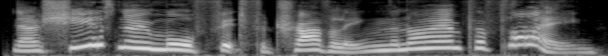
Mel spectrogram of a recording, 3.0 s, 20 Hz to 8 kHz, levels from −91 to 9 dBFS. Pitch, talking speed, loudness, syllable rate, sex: 275 Hz, 255 wpm, -15 LUFS, 5.6 syllables/s, female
